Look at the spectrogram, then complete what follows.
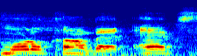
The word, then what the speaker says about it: Mortal Kombat X: And yes, it is pronounced Mortal Kombat X. This was confirmed to me by multiple developers at Netherrealm working on the title.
